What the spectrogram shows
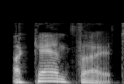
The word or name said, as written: acanthite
